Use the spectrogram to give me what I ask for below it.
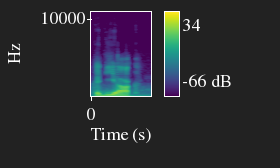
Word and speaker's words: Kodiaq: Почему именно буква Q потому что как утверждает Шкоде именно кодиак произносят местные аборигены И именно поэтому в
